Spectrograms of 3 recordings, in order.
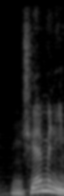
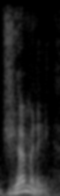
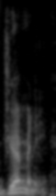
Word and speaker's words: Gemini: space on the upcoming Gemini missions. And yes, it's pronounced Geminy. I always thought it was Gemini, like this zodiac sign, but according to NASA in 1965, they said, "Nope, we pronounce it Geminy."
